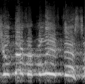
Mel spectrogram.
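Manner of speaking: high, loud, bursting with it; excited news. Retold or imitated. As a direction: blurt it out wide-eyed. Friend breathless with news.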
